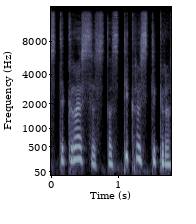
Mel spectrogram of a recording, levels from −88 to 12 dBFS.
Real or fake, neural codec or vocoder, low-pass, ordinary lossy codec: fake; codec, 44.1 kHz, 2.6 kbps, DAC; 14.4 kHz; AAC, 96 kbps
